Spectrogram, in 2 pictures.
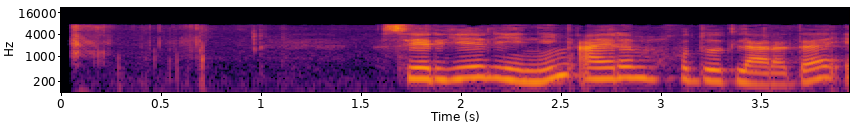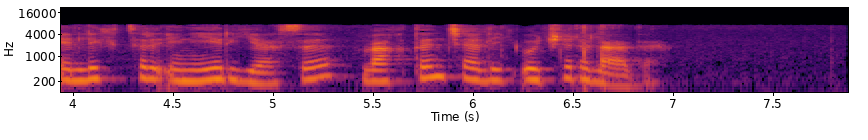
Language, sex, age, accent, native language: Uzbek, female, 18-24, Andijon, Uzbek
